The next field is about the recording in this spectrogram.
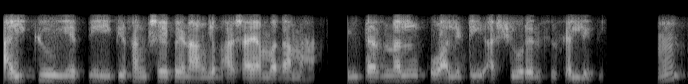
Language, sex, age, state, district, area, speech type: Sanskrit, male, 30-45, Telangana, Hyderabad, urban, conversation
